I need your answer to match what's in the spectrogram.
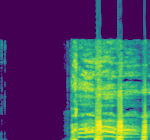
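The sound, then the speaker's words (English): A person makes a fake fart noise with their mouth: a low, buzzy, sputtering raspberry lasting under a second, pulsing about four times, after a moment of silence. “I could do a really mean fake fart.”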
